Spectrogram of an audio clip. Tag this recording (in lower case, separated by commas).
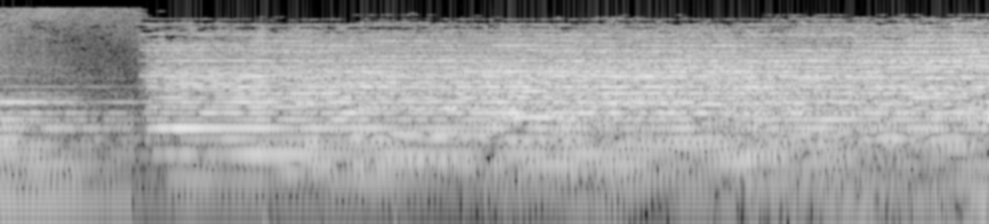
music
